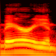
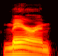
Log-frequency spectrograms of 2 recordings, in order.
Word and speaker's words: Marin: But when I'm there, I would love to see Morning and Marion played live. Marin, I always want to add a syllable to it.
